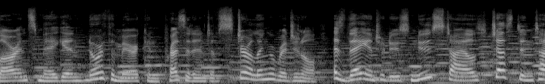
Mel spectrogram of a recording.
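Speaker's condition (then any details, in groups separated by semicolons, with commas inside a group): No condition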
